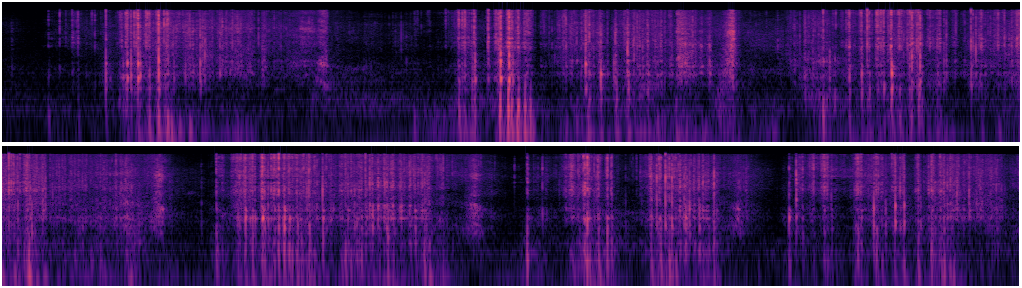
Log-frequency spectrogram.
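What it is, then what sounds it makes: Sisal rope scratching post. Long, hard fursuit claws scratch and rake along the rope fibers of a small sisal-rope-wrapped cylinder held in one hand, close to the microphone. The result is irregular bursts of dry, crunchy, bright scratching, some short and sharp, some longer rasping strokes, with brief quiet gaps between.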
